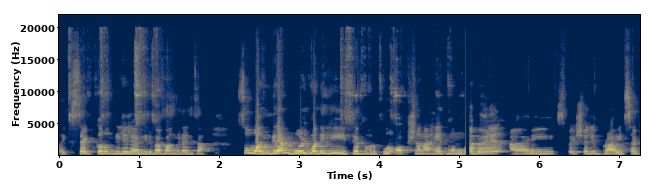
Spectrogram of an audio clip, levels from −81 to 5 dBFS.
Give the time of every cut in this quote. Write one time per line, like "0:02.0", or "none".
0:05.2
